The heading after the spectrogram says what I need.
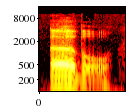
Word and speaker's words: herbal: Now, in American English, the word herbal has the H silent, so they pronounce it herbal. Now, you might find somebody actually spells it that way, herbal essences, because that's how they would pronounce it, whereas in British English you would pronounce the H, and you would say herbal essences.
